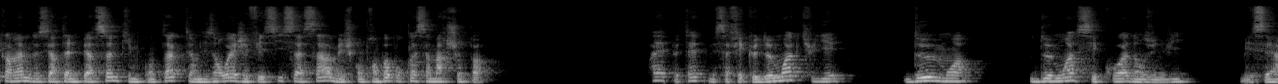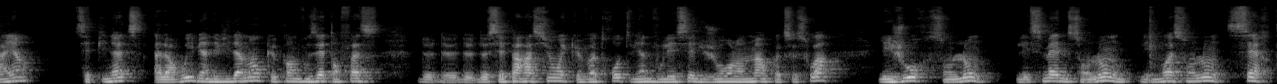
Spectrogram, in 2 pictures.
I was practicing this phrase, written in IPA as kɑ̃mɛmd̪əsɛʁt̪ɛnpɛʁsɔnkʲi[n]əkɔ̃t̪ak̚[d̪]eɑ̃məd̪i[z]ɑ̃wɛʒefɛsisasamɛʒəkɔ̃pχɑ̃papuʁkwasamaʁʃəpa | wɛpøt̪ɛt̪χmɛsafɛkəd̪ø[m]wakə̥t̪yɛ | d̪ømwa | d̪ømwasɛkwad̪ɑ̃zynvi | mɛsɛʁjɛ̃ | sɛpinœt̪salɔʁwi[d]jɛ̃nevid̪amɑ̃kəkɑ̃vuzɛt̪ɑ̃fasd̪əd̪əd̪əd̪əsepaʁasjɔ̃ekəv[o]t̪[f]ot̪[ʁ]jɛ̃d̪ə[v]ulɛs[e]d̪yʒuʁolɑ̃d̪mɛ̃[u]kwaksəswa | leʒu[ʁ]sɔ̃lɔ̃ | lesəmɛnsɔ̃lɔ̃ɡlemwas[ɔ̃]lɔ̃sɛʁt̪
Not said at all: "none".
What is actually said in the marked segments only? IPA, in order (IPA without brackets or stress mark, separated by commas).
m, t̪, z, m, b, ɔ, χ, v, v, e, u, ʁ, ɔ̃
